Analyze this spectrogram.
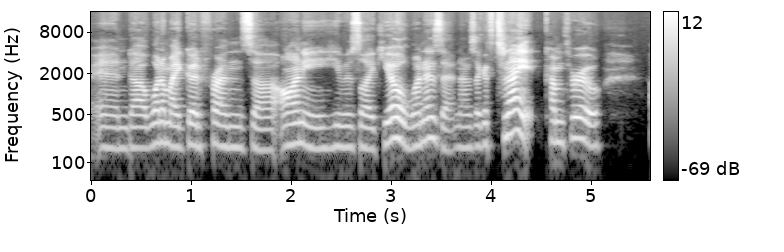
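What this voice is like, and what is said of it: Sick, congested-sounding voice. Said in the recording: “you can probably tell by my voice, I'm recovering from a cold”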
